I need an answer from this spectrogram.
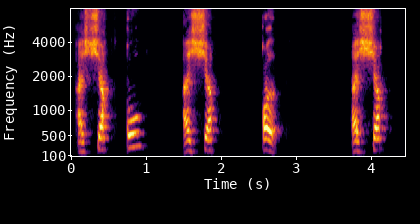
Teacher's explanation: کاف کو پر بھی کیا، کاف پہ کلکلا بھی کیا، اور کاف کی تشدید بھی ادا کی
